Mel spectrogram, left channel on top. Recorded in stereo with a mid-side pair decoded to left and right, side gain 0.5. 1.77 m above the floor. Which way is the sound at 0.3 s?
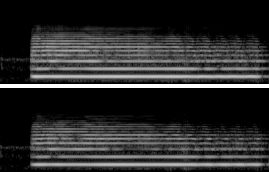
45° left.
